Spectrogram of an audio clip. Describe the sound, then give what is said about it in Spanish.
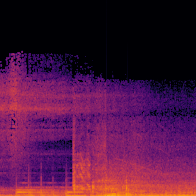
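A car engine cranks and catches, then revs up with a rising whine before settling into a steady idle rumble, fairly loud, with no voices. “Tomó su auto y fue hasta la puerta de la casa donde Linda vivía.”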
